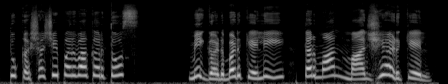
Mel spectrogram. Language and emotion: Marathi, angry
